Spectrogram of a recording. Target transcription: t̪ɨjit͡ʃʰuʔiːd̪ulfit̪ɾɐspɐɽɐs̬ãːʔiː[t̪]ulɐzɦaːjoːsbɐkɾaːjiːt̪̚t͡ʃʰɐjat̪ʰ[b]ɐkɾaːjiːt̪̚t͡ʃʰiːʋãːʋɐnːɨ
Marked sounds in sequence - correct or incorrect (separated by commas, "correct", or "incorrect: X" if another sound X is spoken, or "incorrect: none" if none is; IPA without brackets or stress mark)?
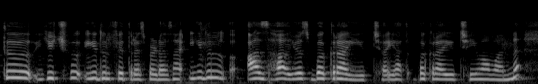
incorrect: d̪, correct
